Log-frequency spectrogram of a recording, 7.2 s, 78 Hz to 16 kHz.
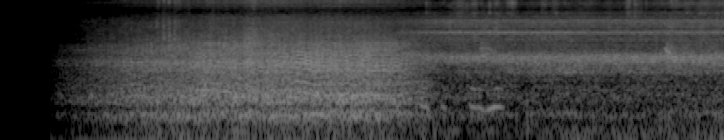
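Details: Honey bees of colony 8, headed by an emergency queen, during a hive inspection with a small child helping at an apiary in Mazovia, Poland. A dense droning hum rises, stays steady, then eases after four seconds, with faint talking.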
